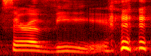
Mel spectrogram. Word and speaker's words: CeraVe: How you pronounce a brand name, which is CeraVe.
